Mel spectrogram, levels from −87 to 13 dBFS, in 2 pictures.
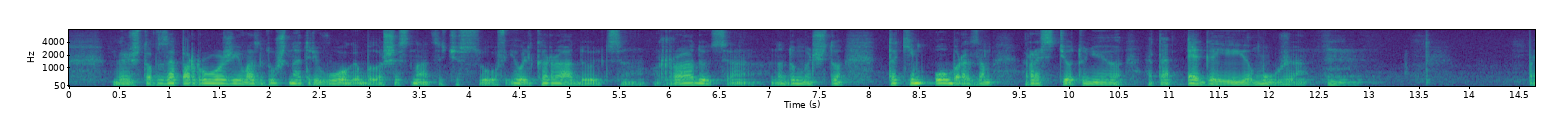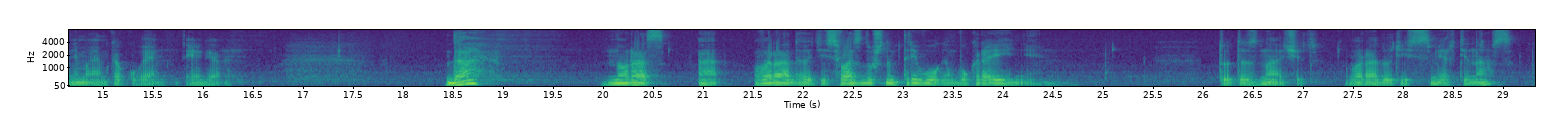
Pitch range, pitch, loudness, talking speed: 75-95 Hz, 85 Hz, -18 LUFS, 90 wpm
